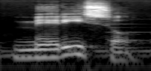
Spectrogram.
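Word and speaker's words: μερίζω: Entonces en el texto del capítulo de Mateo 12, 25, la palabra traducida como dividida proviene del verbo griego que se pronuncia como merizo.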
